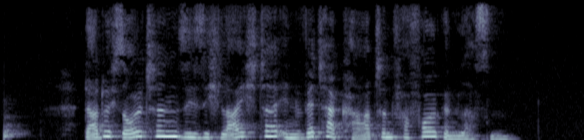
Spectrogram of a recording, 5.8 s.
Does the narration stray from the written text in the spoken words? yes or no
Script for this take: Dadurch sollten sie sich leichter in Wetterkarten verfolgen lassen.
no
